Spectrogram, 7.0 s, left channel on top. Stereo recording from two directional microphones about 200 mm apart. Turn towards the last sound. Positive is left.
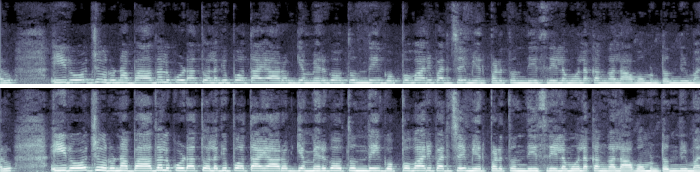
turn(degrees=-40)  # may be behind; listen again after turning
